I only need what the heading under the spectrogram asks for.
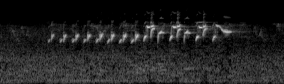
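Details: Song of a European goldfinch, a continuous rapid twitter of bright, liquid notes about two seconds long, the later notes climbing higher and sounding more trilled, with a faint low hum behind.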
